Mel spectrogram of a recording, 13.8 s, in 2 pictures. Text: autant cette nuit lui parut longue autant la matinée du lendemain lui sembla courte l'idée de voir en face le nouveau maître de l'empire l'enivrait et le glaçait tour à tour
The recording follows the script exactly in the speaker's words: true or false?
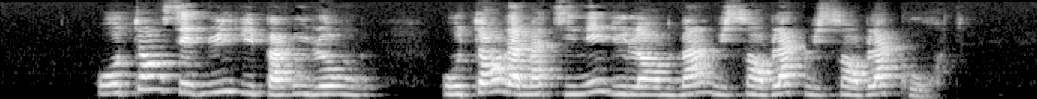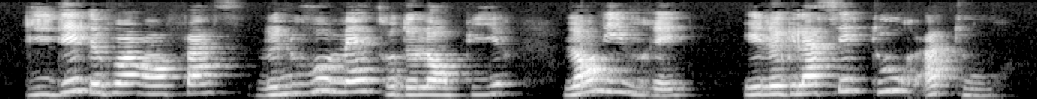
false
